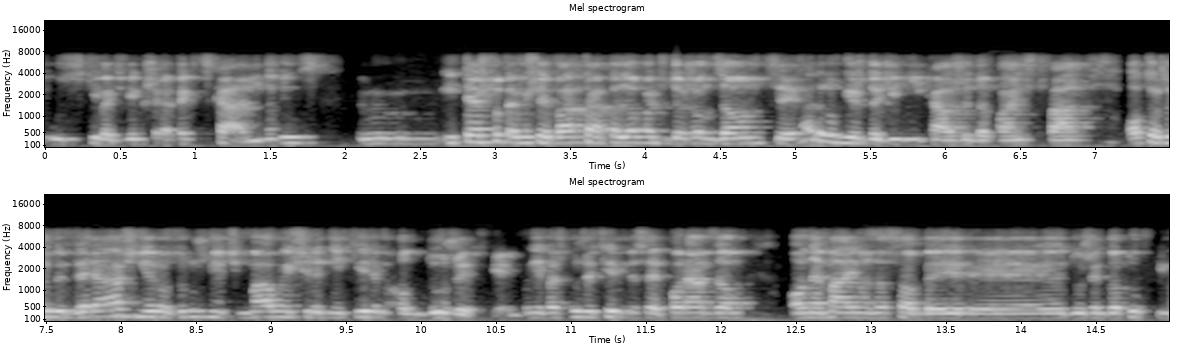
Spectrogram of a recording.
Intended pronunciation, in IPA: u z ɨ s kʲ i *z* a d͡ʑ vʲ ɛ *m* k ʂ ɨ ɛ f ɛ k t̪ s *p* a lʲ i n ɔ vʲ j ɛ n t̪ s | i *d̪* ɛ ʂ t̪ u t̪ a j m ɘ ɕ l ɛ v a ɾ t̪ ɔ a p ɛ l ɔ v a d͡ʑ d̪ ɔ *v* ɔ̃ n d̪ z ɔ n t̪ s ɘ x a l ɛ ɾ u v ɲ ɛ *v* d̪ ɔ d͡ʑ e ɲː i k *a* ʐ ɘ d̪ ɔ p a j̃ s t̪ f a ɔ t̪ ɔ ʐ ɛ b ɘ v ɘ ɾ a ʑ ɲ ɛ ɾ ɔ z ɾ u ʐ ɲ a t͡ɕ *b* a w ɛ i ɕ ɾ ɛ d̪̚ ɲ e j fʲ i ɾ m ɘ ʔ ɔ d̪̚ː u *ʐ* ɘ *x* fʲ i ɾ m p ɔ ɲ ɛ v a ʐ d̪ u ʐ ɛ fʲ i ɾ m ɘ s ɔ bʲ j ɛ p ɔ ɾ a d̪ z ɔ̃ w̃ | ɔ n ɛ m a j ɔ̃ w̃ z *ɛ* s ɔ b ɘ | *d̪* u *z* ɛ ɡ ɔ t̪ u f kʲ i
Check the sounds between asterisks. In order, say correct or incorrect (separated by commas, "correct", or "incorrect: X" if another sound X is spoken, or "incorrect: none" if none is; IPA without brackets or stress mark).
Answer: incorrect: v, incorrect: ŋ, incorrect: k, incorrect: t̪, incorrect: ʐ, incorrect: ʐ, correct, incorrect: m, correct, correct, incorrect: a, correct, incorrect: ʐ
